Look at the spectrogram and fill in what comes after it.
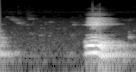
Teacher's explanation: ए यानी बड़ी ए बोलेंगे, थोड़ा मुंह खुला ही होगा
